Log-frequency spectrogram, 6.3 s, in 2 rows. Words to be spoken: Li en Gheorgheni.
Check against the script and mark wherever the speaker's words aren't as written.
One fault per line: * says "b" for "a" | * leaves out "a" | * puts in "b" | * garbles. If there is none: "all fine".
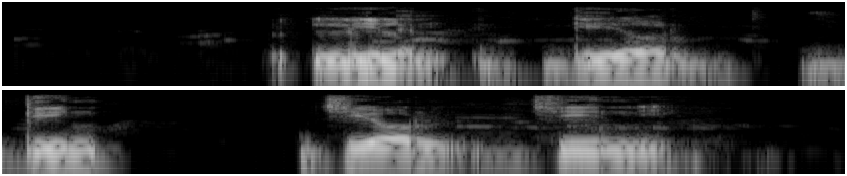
all fine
